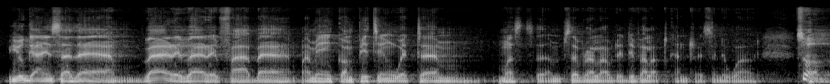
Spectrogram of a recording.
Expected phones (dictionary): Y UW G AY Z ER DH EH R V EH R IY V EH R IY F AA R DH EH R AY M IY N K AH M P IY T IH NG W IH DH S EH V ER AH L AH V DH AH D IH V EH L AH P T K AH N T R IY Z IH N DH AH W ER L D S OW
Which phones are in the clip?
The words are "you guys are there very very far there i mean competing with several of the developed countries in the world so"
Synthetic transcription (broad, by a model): Y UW G AY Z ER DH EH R V EH R IY V EH R IY F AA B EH AY M IY N K AH M P IY T IH NG W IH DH S EH V ER AH L AH V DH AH D IH V EH L AH P T K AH N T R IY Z IH N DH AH W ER L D S OW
